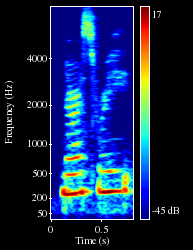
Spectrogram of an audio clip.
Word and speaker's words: nursery: Now, nursery can be said in 2 syllables, right? Nursery. So probably this vowel sound in the middle, a schwa, is elided.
